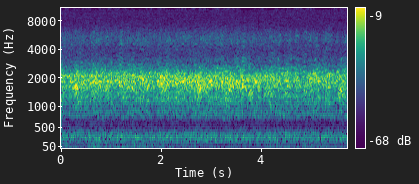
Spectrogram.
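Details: Large flock of geese landing at Kulgur, Estonia, on 4 May 2018 at 17:58; dense, continuous chorus of overlapping honking calls blending into a steady clamour throughout, with no pauses or other distinct sounds.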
